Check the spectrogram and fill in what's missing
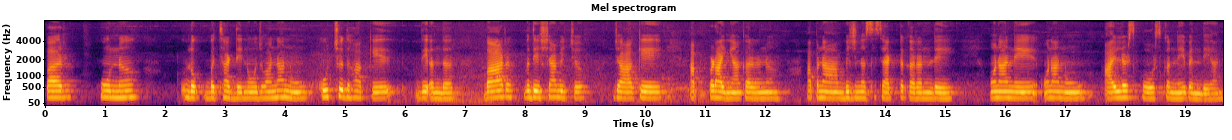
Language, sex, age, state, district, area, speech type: Punjabi, female, 45-60, Punjab, Gurdaspur, urban, spontaneous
